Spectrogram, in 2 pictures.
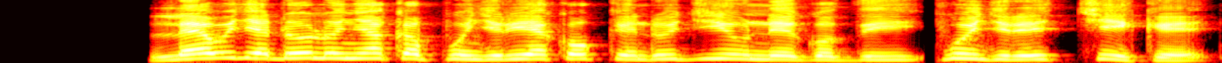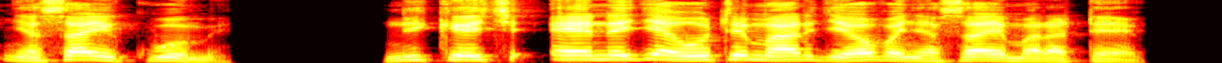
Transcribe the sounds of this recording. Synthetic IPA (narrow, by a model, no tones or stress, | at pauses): lɛwd͡ʒadoloɲakapwoɲd͡ʒɾjɛkɔkendod͡ʒioneɡod̪ɪpwoɲd͡ʒɾet͡ʃɪkɛɲasajekwomḛ | niket͡ʃɛnɛd͡ʒaotemard͡ʒɛhɔvaɲasajemaɾatɛ̰k̚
